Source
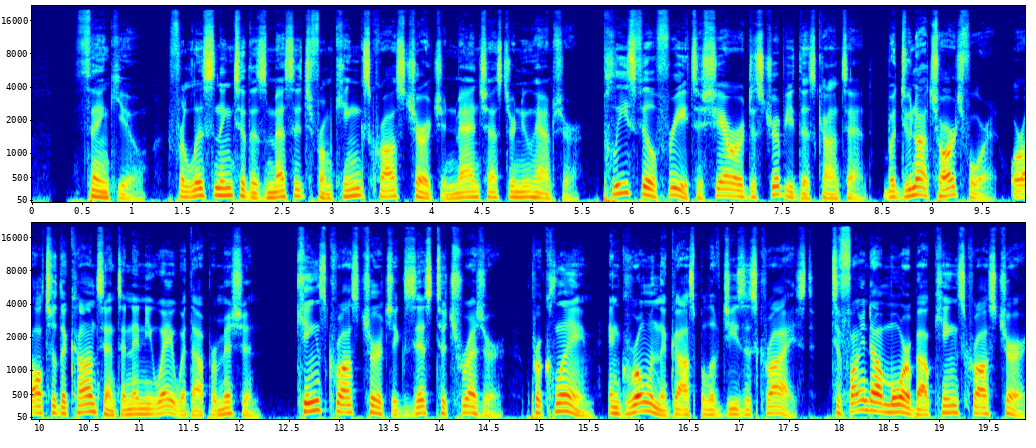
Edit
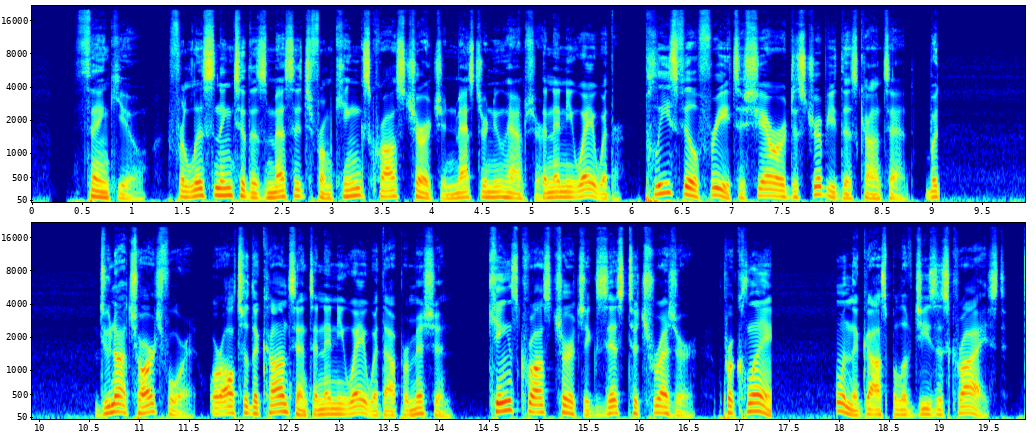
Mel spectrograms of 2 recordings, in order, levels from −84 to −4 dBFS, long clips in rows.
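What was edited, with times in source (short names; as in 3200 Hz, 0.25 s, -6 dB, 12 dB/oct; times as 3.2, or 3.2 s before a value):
4.35–4.63 cut
8.65 insert room tone 1.50 s
10.83–11.53 copy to 5.39
15.4–16.06 room tone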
